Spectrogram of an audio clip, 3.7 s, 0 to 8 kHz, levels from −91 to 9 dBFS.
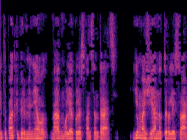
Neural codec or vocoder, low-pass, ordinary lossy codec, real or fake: vocoder, 22.05 kHz, 80 mel bands, WaveNeXt; 7.2 kHz; MP3, 32 kbps; fake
